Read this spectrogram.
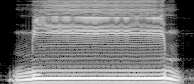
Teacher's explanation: होठों के खुश्क हिस्से को कदर नरमी से मिलाकर बारीक आवाज में पढ़े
